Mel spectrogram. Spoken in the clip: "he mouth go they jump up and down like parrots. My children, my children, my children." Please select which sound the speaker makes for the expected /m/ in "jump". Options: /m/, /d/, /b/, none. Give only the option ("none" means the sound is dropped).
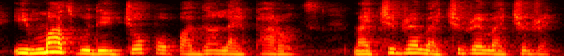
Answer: none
